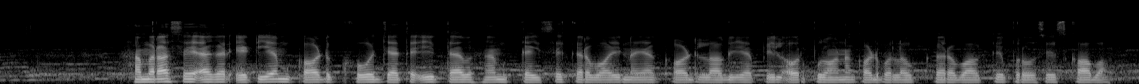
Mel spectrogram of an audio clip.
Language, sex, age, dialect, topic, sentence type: Magahi, male, 18-24, Western, banking, question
